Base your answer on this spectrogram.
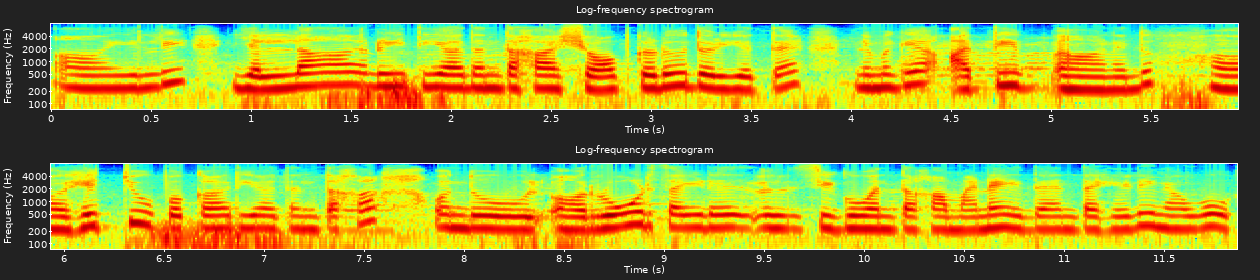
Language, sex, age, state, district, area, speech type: Kannada, female, 18-30, Karnataka, Mysore, rural, spontaneous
